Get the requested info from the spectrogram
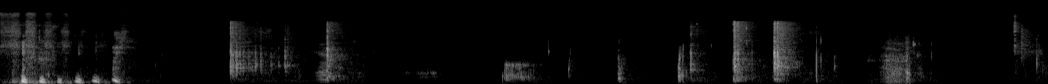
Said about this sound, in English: Oh, I'm rolling the wrong thing there. Oh, it doesn't matter. That's fine. I'll grab that one. The dice roll high, and you meant to roll the dice that roll low.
